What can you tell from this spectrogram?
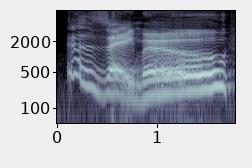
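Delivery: put-on kids correcting. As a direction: drag it out like indignant kids. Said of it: "they can hear me go".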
